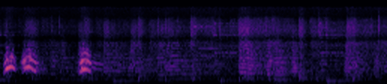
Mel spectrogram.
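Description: A small dog gives three sharp, high-pitched yips in quick succession, then barks and whines more softly over a steady background of music or ambient sound.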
